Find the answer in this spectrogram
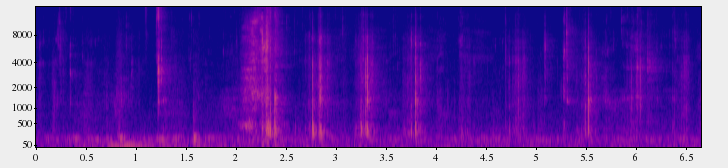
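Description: A person chewing crunchy food close to the microphone: a string of separate crunches, the loudest a little after two seconds in.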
